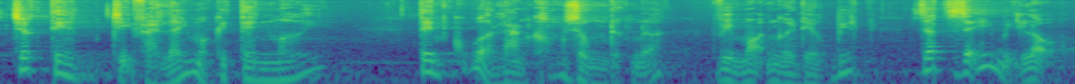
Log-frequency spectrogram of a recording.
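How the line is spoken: Lowered voice. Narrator (Vietnamese): Quảng hạ giọng bảo Hậu

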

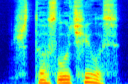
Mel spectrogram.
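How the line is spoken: Startlingly soft question. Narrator (Russian): спрашиваю я, так мягко, что сам пугаюсь своего голоса

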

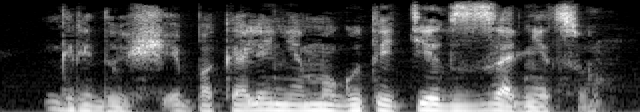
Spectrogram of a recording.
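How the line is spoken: Quiet, ashamed. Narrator (Russian): ответила Дженси, но произнесла это тихо, явно стыдясь своей вспышки

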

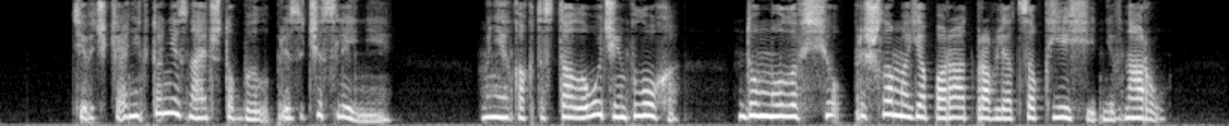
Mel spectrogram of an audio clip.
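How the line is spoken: Whisper. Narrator (Russian): прошептала Эрма

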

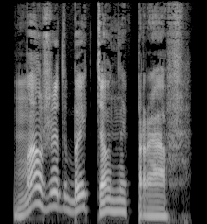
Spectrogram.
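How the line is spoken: Sad druid. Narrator (Russian): грустно произнес друид

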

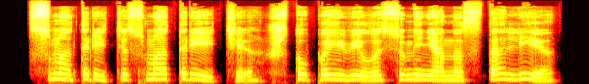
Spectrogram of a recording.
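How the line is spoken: Exclamation. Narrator (Russian): воскликнула Стеф

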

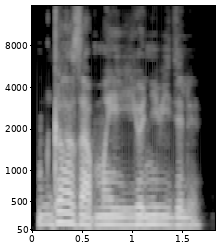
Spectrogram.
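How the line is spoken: Good-natured snort. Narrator (Russian): добродушно фыркнул Артем

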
